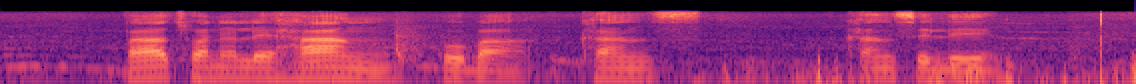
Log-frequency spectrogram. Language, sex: Southern Sotho, male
